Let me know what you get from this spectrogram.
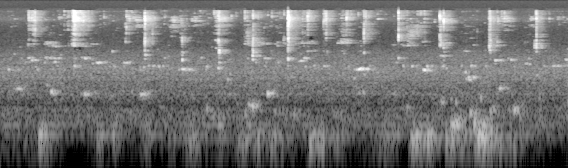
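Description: Faint eating sounds of children chewing momos: mouths smacking with many soft, irregular clicks, and a few low soft knocks about five to six seconds in.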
